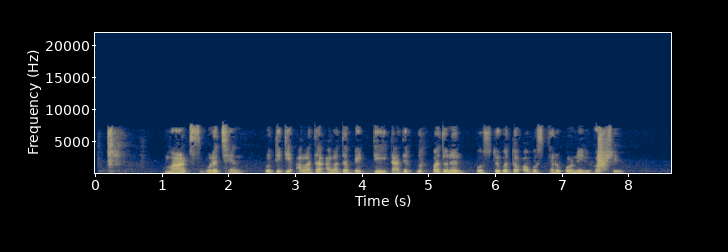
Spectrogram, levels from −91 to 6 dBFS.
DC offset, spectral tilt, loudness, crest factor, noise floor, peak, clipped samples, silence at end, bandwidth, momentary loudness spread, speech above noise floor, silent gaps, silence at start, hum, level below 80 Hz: under 0.1%; -3.5 dB/octave; -23 LUFS; 22 dB; -68 dBFS; -2 dBFS; under 0.1%; 0.75 s; 8.2 kHz; 9 LU; 45 dB; none; 0.2 s; none; -60 dBFS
